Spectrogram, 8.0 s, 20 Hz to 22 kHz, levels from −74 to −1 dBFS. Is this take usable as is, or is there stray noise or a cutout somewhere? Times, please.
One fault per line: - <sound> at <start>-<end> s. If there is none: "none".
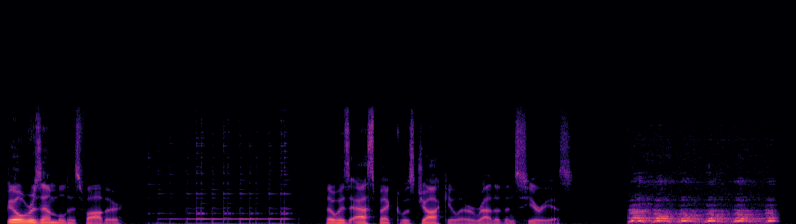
- tap at 1.5-3.0 s
- bark at 6.3-7.8 s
